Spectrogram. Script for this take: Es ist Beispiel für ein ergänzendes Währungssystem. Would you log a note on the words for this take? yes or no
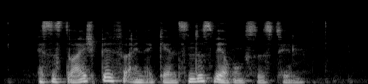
no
